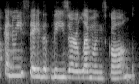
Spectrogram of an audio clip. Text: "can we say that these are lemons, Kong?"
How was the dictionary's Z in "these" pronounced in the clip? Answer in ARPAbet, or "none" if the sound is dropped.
Z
